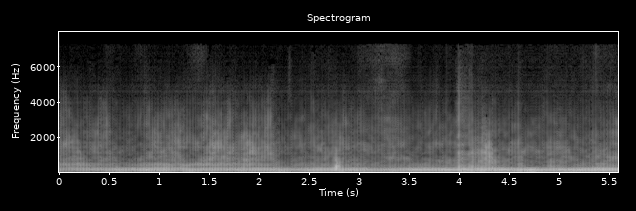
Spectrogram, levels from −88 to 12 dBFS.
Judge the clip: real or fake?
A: fake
